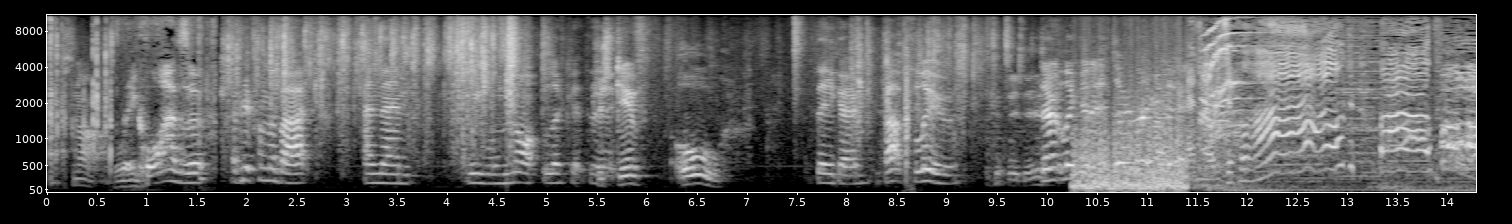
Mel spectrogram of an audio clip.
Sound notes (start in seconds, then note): 1.1 male Voice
